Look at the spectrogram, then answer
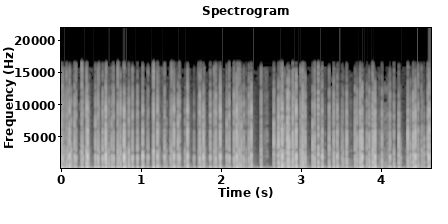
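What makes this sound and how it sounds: Long acrylic nails tap fast on the glossy paper front cover of a paperback novel, *The Cruel Prince*, held upright in both hands in front of the mic. The solid paper block gives a rapid, unbroken stream of short, dry, crackly clicks with a bright edge and almost no ring.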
